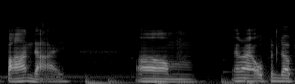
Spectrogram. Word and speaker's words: Bandai: I did some work for uh I say Bandai, but I think it's properly pronounced Bondi.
